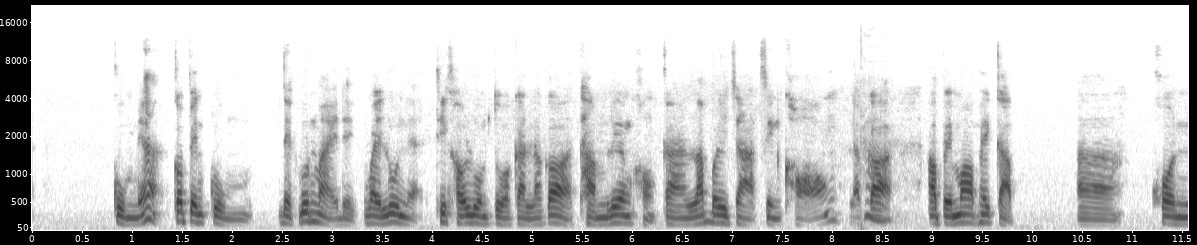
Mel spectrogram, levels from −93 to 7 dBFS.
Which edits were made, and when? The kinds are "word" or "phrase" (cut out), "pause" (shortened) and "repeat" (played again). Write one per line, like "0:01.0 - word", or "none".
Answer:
0:03.3 - pause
